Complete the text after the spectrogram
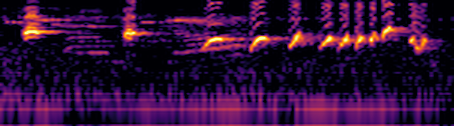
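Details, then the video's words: Fighter-type young white-rumped shama singing nonstop as a lure that provokes other juveniles to sing; two sharp notes, then a rapid, accelerating string of rising whistled slurs. "Pancingan Murai Trotol FIGHTER Ngeplong Bikin Trotol Lain Terpancing Emosi Ikutan Gacor"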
